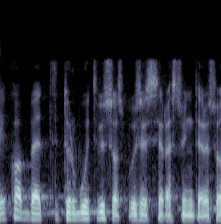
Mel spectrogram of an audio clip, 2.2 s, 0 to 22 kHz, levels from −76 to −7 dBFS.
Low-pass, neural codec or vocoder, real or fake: 7.2 kHz; none; real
